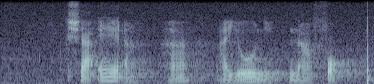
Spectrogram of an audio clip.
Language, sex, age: Venda, male, 23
